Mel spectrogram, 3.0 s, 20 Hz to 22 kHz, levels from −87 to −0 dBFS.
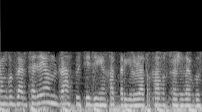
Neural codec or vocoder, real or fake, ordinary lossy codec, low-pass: none; real; AAC, 16 kbps; 7.2 kHz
